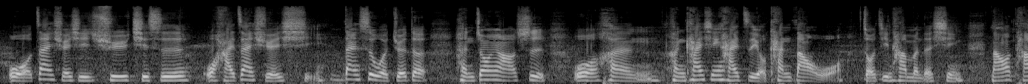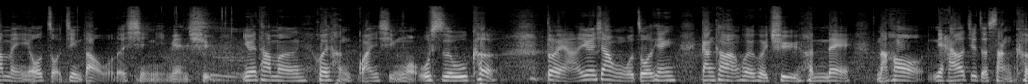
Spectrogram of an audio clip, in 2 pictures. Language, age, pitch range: Chinese, 20-39, 180-220 Hz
